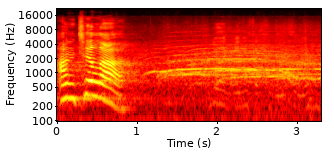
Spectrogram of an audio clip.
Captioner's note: crowd cheering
